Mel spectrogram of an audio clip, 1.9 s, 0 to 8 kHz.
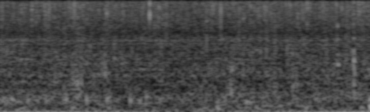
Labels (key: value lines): label: biophony
recorder: SoundTrap 300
